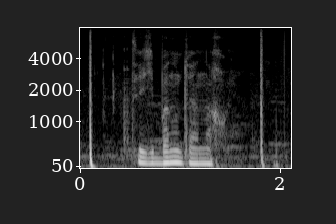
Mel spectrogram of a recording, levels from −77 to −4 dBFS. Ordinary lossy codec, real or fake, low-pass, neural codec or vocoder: none; real; none; none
